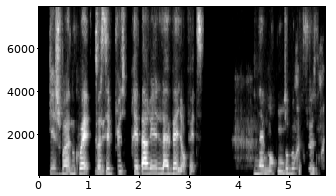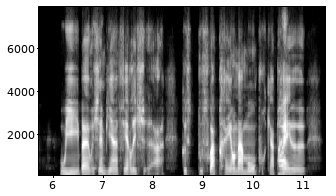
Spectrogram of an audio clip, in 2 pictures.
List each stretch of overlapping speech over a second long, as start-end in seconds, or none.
none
